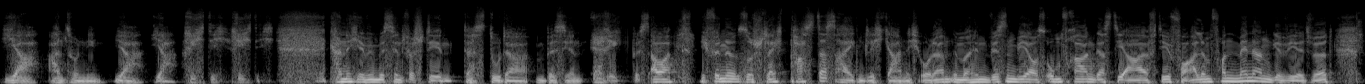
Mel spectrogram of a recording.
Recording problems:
distortion; heavy; 5 dB below the speech

